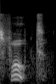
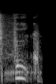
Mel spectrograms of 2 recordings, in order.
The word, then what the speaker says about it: Fook: It appears that Fook Me is fooked, at least for the time being. Well, it's fucked if you didn't have fuck you with him. It's Fook, Bernie, Fook. It's a very distinct pronunciation.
